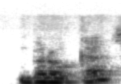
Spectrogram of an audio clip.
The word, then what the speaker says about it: Broca: en el año 1981 paul broc a brocas se pronuncia así su apellido descubrió algo en el lóbulo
